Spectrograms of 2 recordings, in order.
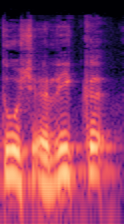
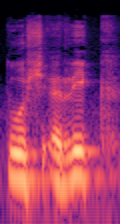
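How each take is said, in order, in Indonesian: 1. Huruf k terakhir berakhir dengan gema memantul. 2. Huruf k terakhir dilepas dengan sedikit hembusan napas. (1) "jangan tushrik, bukan rik, itu qalqalah" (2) "lepaskan tekanan berserta dengan keluarnya hembusan angin"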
